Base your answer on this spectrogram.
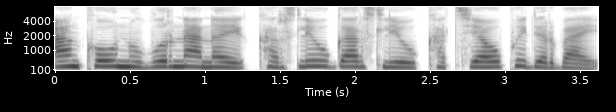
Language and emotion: Bodo, neutral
